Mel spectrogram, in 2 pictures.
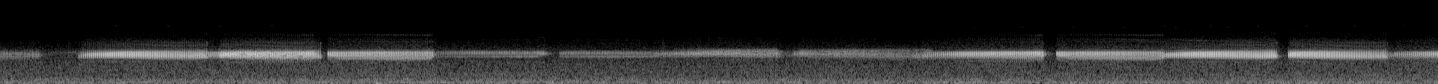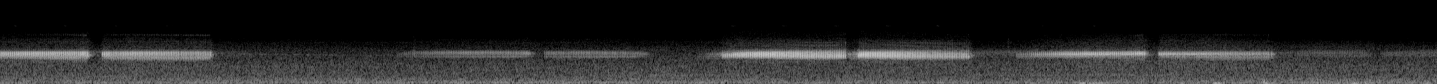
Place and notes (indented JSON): {
  "title": "Da'an District, Taipei - Frogs calling",
  "date": "2012-02-06 11:44:00",
  "description": "Frogs calling, Sony ECM-MS907, Sony Hi-MD MZ-RH1",
  "latitude": "25.02",
  "longitude": "121.55",
  "altitude": "24",
  "timezone": "Asia/Taipei"
}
